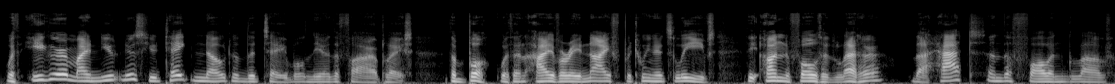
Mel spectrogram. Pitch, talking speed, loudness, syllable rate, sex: 145 Hz, 160 wpm, -21 LUFS, 4.9 syllables/s, male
